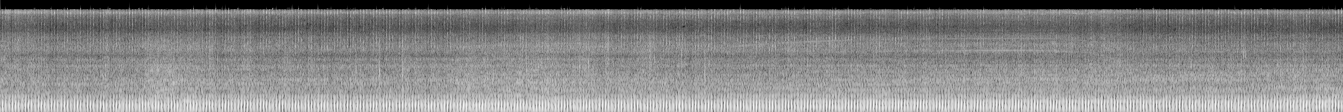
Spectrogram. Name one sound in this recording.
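A juicer motor whirs steadily and loudly.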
